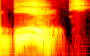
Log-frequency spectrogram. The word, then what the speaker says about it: Butte: Idaho how do you say that you say Butte thank you right now I know I believe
